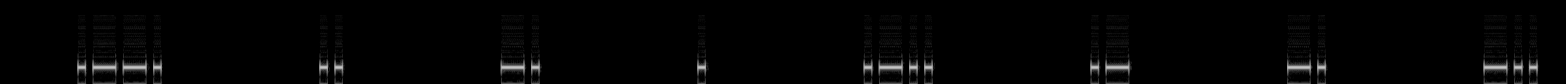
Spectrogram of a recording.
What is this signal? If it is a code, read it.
Morse code, heard as a keyed tone, about 16 wpm, spaced as for 5 wpm, 800 Hz. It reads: PINELAND
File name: CW Code Groups @5WPM / fromSM's / Cities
